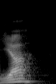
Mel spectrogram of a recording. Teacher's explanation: the middle of the tongue is raised towards the roof of the mouth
